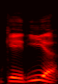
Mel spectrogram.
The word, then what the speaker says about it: queria: Na verdade, o item D, o queria, a sílaba tônica é lá no final, né?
